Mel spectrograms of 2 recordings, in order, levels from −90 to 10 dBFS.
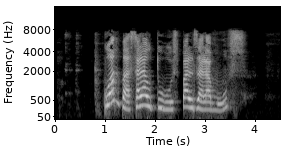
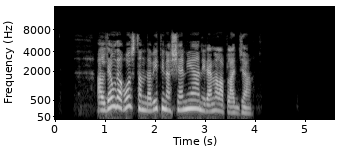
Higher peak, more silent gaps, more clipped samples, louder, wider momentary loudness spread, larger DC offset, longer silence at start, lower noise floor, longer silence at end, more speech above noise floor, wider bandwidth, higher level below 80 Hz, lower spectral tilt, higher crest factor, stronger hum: about the same, -2 dBFS vs -2 dBFS; neither; neither; about the same, -17 LUFS vs -17 LUFS; first, 13 LU vs 10 LU; neither; about the same, 0.8 s vs 0.85 s; second, -69 dBFS vs under -90 dBFS; second, 0.75 s vs 1.65 s; second, 52 dB vs over 73 dB; first, 8.4 kHz vs 7.6 kHz; about the same, -68 dBFS vs -64 dBFS; second, -0.5 dB/octave vs -3.5 dB/octave; about the same, 18 dB vs 18 dB; neither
